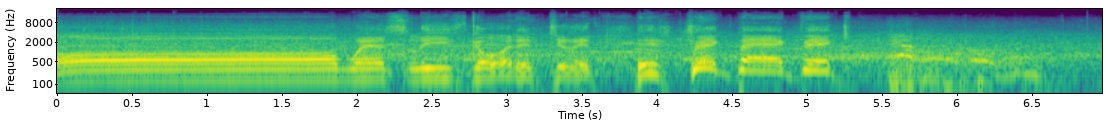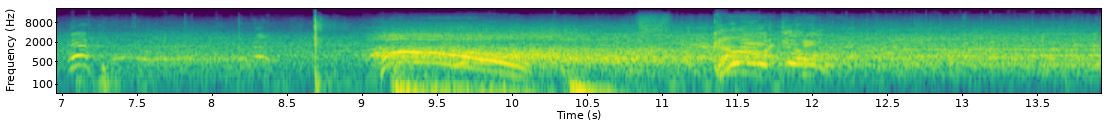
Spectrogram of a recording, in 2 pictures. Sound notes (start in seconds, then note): 5.3 audience cheering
